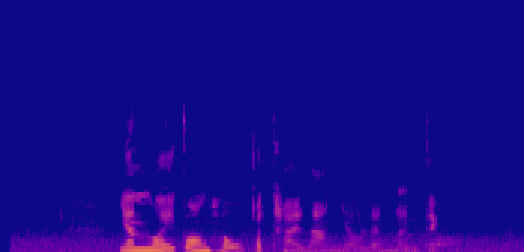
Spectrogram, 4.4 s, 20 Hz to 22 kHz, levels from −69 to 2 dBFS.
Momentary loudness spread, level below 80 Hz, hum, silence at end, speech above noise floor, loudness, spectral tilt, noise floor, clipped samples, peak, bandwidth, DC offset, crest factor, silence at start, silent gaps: 25 LU; under -90 dBFS; none; 0 s; 21 dB; -34 LUFS; -4 dB/octave; -55 dBFS; under 0.1%; -18 dBFS; 13 kHz; under 0.1%; 18 dB; 0.1 s; none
